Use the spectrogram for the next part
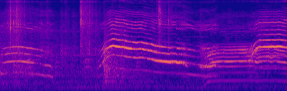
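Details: Fighting neighbour cats trade moaning yowls, a falling wail followed by a loud sustained howl that slides downward, then a rising cry, with brief noisy bursts between.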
